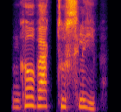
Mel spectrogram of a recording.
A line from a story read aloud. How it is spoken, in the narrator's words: Amelia said, her voice muffled by her pillow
